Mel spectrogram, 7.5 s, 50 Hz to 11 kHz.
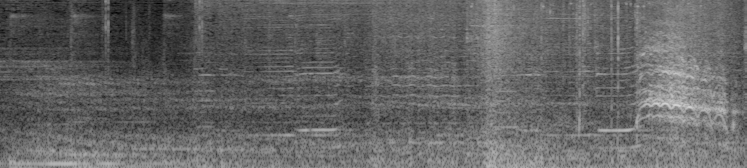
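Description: Galloping hoofbeats of Roach, Geralt's horse in The Witcher 3, drum steadily under game music, with a loud whinny rising near the end.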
